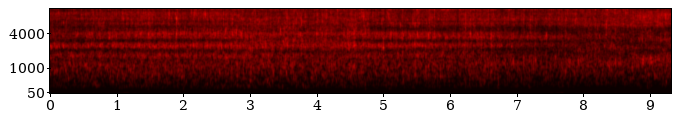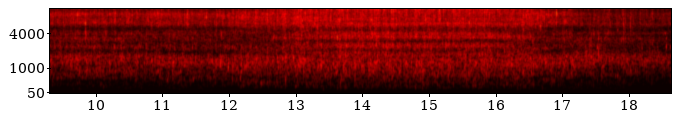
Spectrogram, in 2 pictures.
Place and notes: Minnehaha Avenue, Takapuna, Auckland, New Zealand - On the edge of lake and sea
Moving through various sonic fields between the Pupuke Lake out-flow and lava and the sea
26 August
